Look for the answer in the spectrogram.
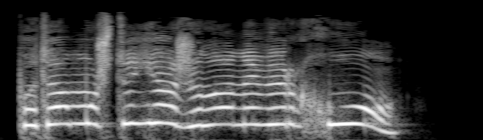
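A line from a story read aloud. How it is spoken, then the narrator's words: Hopeless exclamation. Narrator (Russian): воскликнула Вега, чувствуя, что все бесполезно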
